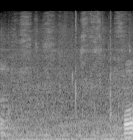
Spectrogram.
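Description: Faint scratching and tapping of a stylus writing on a tablet, over a steady low hum; a man's voice starts near the end.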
